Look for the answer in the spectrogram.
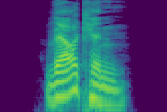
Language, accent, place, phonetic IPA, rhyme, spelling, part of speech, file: German, Germany, Berlin, [ˈvɛʁkn̩], -ɛʁkn̩, Werken, noun, De-Werken.ogg
- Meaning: 1. gerund of werken 2. handicraft(s) 3. dative plural of Werk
